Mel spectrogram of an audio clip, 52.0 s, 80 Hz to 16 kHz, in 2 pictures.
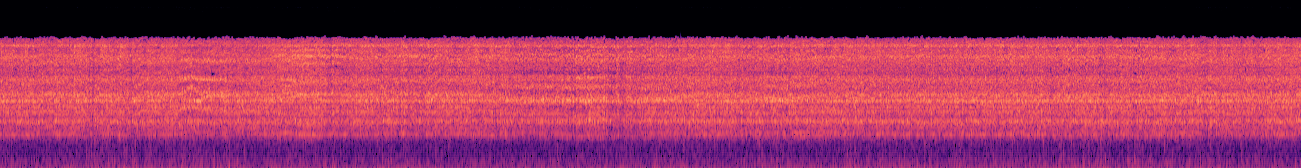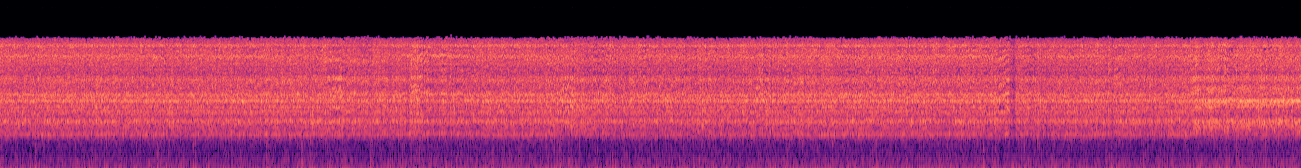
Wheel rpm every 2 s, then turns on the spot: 200, 200, 200, 200, 200, 190, 180, 190, 190, 200, 200, 200, 190, 200, 200, 200, 200, 200, 200, 200, 200, 200, 200, 200, 200, 220.
none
